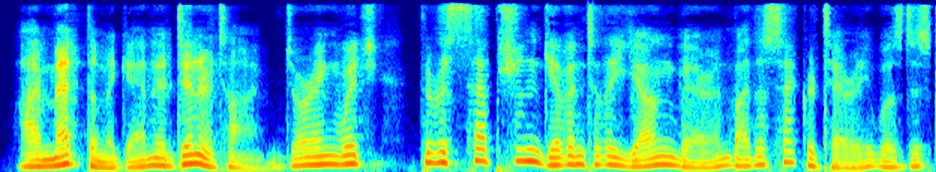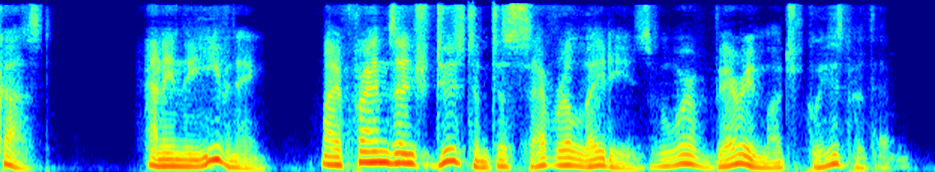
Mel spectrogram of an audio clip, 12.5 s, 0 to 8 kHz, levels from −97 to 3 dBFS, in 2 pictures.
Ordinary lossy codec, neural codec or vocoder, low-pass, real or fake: AAC, 32 kbps; codec, 16 kHz, 1.1 kbps, Voila-Tokenizer; 7.2 kHz; fake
